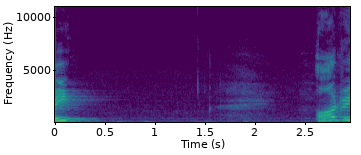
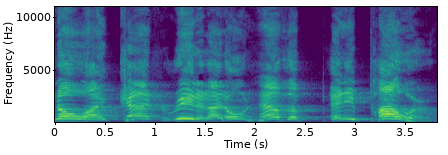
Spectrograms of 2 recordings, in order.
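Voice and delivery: screaming refusal.

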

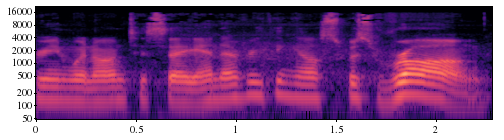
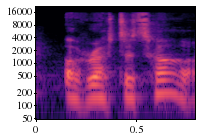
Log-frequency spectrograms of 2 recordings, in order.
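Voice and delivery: goofy put-on character voice. Doing an impersonation of Jake's impersonation from a video: imitating Jake doing an impersonation. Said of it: "very best impersonation of Jake's impersonation".

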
